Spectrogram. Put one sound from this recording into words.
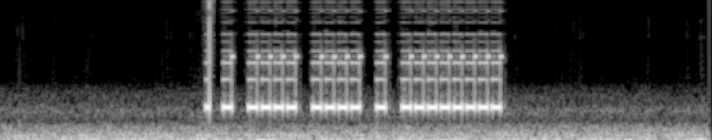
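Short electronic beeps tick rapidly, one after another.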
